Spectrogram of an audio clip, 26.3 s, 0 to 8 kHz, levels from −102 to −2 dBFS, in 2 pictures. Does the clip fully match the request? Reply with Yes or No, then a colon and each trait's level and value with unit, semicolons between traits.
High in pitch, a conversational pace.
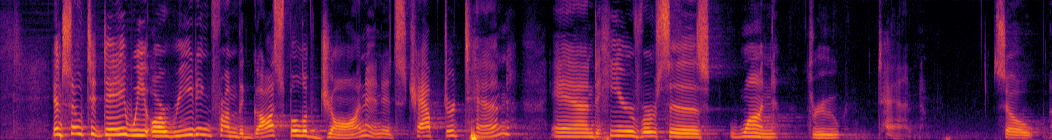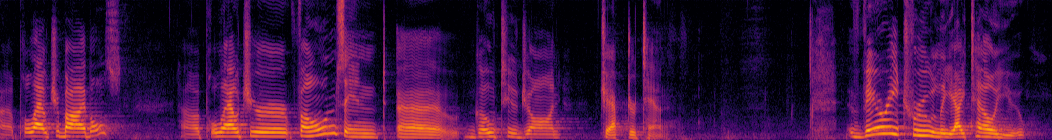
No: high, 225 Hz; slow, 100 wpm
